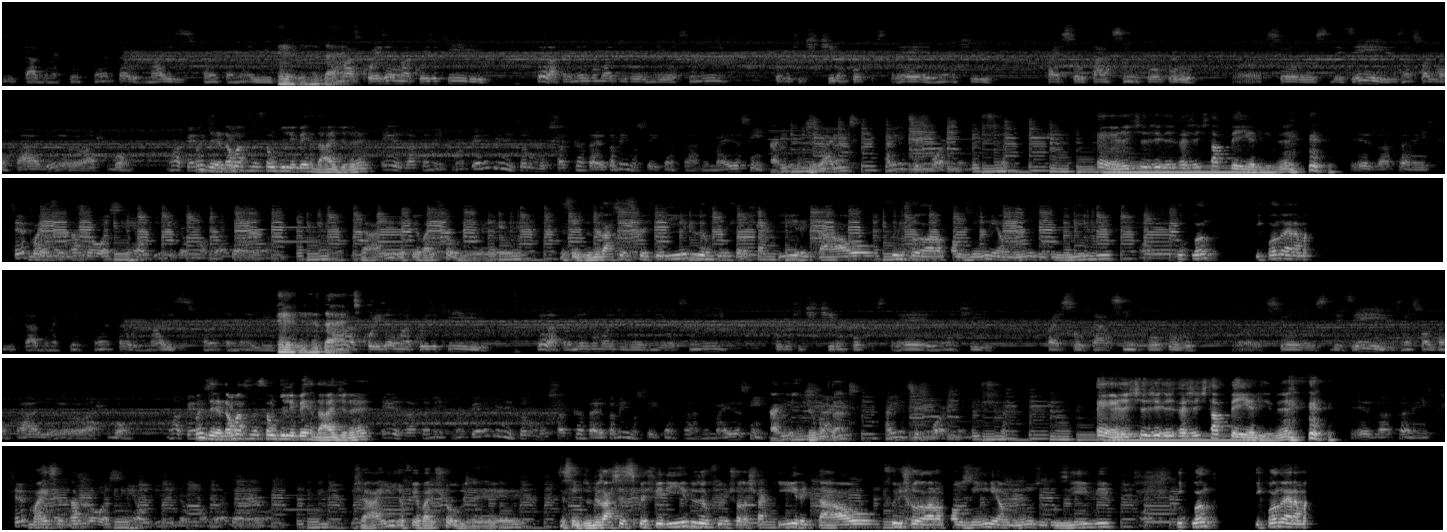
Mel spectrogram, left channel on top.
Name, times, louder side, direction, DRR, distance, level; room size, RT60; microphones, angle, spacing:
voice 1, 0.0-2.8 3.3-4.9 5.3-7.3 7.7-9.9 10.5-12.0 12.3-15.8 16.1-16.8 18.2-22.1 22.4-24.6 27.9-31.7 37.8-38.1 40.2-40.7, right 1 dB, 15° right, 2.0 m, -41 dB
sound 1, 1.2-20.0, left 1 dB, 5° left, 1.3 m, -49 dB
voice 2, 2.8-3.5 16.4-18.1 22.1-22.9 25.4-27.8 29.1-29.7 32.4-34.1 34.4-40.0 40.4-41.0 41.4-41.9, right 7 dB, 75° right, 0.3 m, -27 dB
sound 2, 22.1-27.4 29.2-40.6, left 2 dB, 70° left, 1.1 m, -36 dB
5.2 x 2.8 x 3.3 m
head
